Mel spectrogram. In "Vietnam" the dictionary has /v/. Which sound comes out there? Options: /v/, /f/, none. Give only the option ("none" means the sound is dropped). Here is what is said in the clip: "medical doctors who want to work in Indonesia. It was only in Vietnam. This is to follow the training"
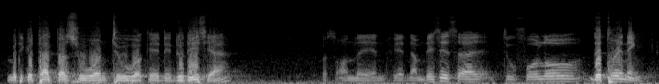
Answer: /f/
